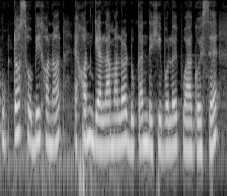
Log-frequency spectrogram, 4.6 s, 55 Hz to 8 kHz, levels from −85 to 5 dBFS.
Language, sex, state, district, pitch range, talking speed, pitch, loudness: Assamese, female, Assam, Kamrup Metropolitan, 190-225 Hz, 105 wpm, 200 Hz, -16 LUFS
